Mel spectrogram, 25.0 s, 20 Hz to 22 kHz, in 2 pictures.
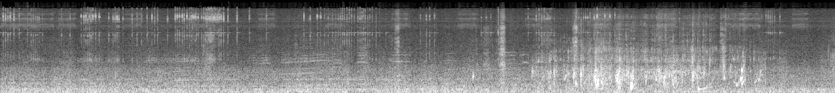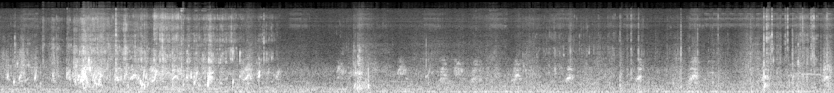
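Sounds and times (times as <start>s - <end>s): water splashing and sloshing: 7.9s - 11.7s, 12.3s - 16.8s, 17.6s - 25.0s.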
